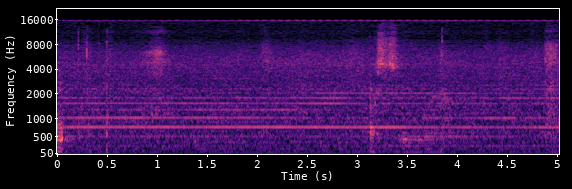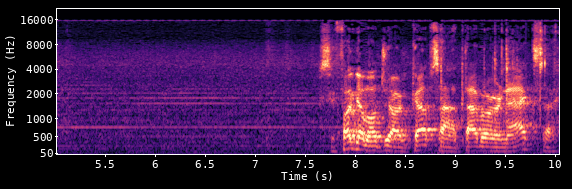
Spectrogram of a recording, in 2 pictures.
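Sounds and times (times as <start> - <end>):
thin electrical hum: 0.0 - 10.0.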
